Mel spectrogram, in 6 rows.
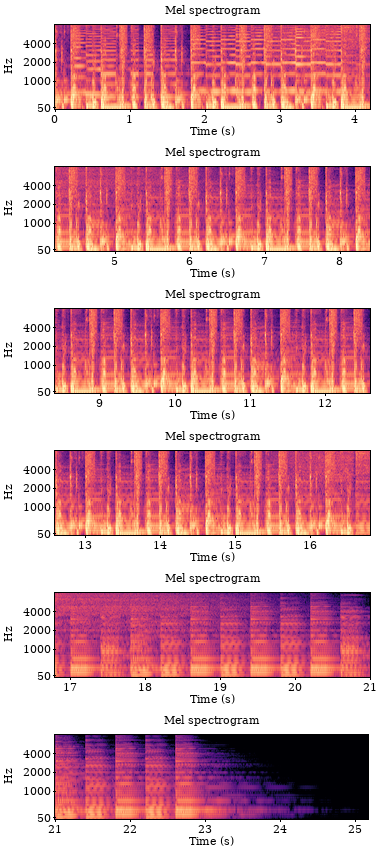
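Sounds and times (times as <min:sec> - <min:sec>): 
symphonic funk music: 0:00.0 - 0:19.2.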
